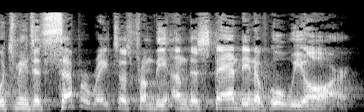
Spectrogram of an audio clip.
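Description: The man's tone is animated, at a moderate pace. His pitch sits fairly high. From US military family, born in Turkey, raised partly in Taiwan and the US. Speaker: pastor. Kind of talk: sermon excerpts within radio interview.

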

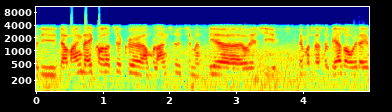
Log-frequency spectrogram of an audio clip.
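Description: A man with a fairly high voice speaks in a monotone, flat intonation over noticeable background noise. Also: fairly quick pace, big swings in loudness. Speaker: caller. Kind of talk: phone-in call. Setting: phone call from a car.

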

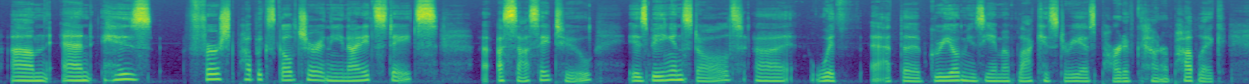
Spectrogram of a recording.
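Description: Dry, close and without echo, this very clean recording with a silent background has a woman speaking fairly slowly in a Korean accent. Her pitch is fairly low and varies in an ordinary way, with a dark, mellow tone. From South Korea (Seoul). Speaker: art museum director. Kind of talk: interview. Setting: radio studio.

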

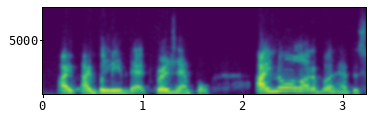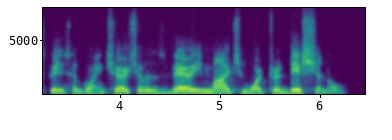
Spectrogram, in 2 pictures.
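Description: A woman's fairly high voice with a Brazilian accent. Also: ordinary pitch variation, fairly quick pace. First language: Portuguese. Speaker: churchgoer sharing faith story. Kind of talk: testimony. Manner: halting.

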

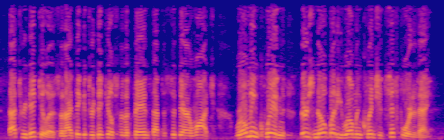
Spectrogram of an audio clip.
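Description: Over noticeable background noise, a man with a high pitch talks at a very fast pace with lively intonation in a dry, close sound with no echo. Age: 30s. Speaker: sports radio caller. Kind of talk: call-in sports talk.

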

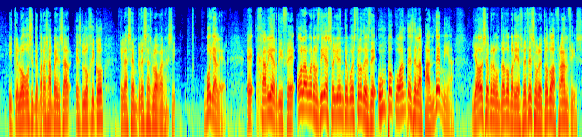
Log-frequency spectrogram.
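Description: Over music in the background, a man talks at a fairly quick pace with lively intonation, the sound dry and close with no echo. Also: fairly high pitch for a man. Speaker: radio host. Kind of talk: radio show chat.

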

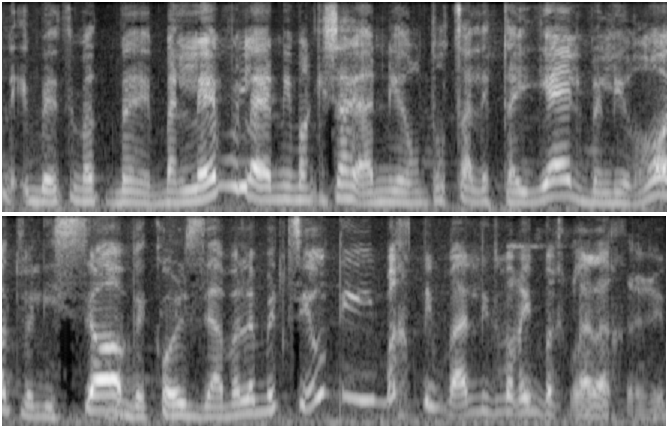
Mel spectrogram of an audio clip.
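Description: Over music in the background, a woman speaks at a moderate pace with a medium pitch and very wide pitch swings. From Israel, Tel Aviv. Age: 80s+. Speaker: retired teacher. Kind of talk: casual chat.

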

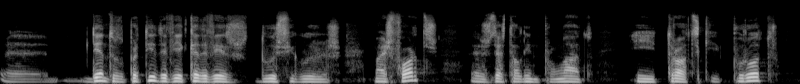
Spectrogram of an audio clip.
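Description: A man's very slow delivery with ordinary pitch variation. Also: dry, close sound with no echo. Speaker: podcast host and moderator. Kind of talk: history discussion. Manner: halting, many fillers and repeats.

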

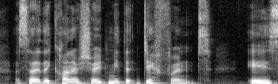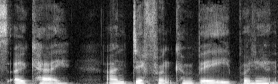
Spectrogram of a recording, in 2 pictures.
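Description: Speaking at a moderate pace, a woman with a fairly low pitch and vocal fry keeps fairly even intonation and very even loudness. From Wales, Llanelli. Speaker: army veteran and para athlete. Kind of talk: casual chat. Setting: House of Lords building.

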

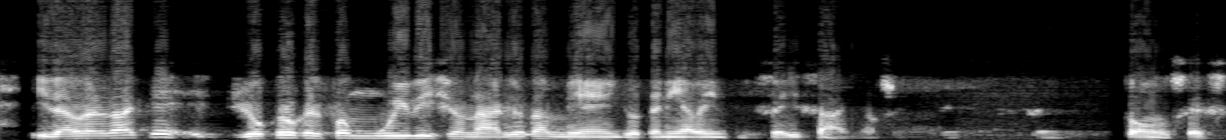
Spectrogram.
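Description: Speaking at a fairly slow pace, a man with a medium pitch keeps his loudness very even while his intonation stays lively. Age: 50s. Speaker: music manager. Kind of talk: interview. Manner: halting, many repeated words.

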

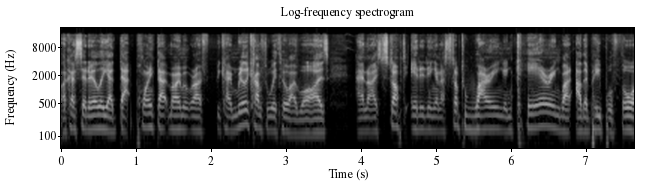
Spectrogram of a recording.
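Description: In an Australian accent, a man with a medium pitch speaks at a very fast pace in an animated tone, the sound dry and close with no echo. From Melbourne, Australia. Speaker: social media comedian. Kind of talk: casual podcast interview. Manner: animated, swears casually.

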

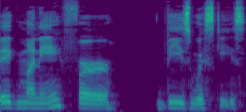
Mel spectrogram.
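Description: A woman speaks with a Scottish accent. The recording is very clean, with a silent background and a dry, close sound with no echo. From Scotland. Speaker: host's wife, guest. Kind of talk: casual radio chat. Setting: radio studio.

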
